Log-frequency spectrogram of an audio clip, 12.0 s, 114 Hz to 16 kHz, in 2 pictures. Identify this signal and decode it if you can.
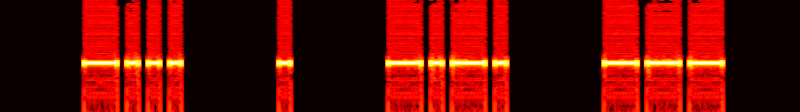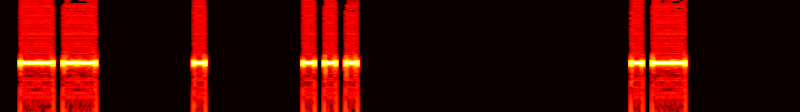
Morse code, heard as a keyed tone, about 15 wpm, spaced as for 8 wpm, 1000 Hz. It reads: BECOMES A
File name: qotdfiles / 8wpm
